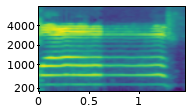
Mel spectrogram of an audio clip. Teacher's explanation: জিহ্বার গোড়া তার বরাবর উপরে তালুর সঙ্গে লাগাইয়া দুই নোক্তা ওয়ালা কফ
